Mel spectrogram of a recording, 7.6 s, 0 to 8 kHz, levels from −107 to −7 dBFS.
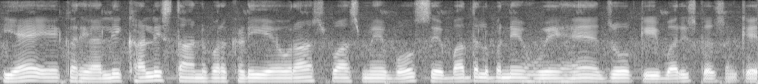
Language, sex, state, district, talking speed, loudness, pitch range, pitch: Hindi, male, Rajasthan, Bikaner, 180 wpm, -13 LUFS, 115-125 Hz, 120 Hz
